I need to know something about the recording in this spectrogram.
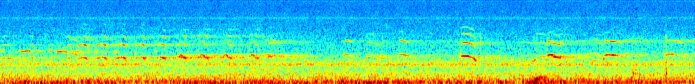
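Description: Faint bird calls over low steady background noise: a quick run of short pitched calls in the first few seconds, then scattered single calls.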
